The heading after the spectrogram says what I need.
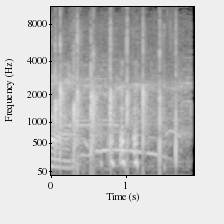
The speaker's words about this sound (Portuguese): Eu sempre pauso pro aplauso.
